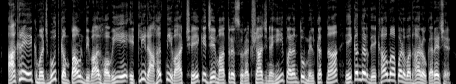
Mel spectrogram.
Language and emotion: Gujarati, happy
